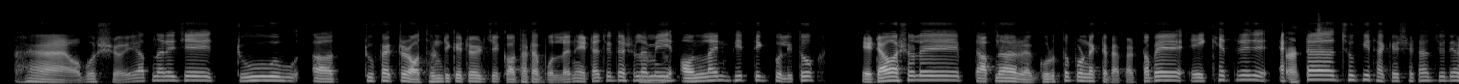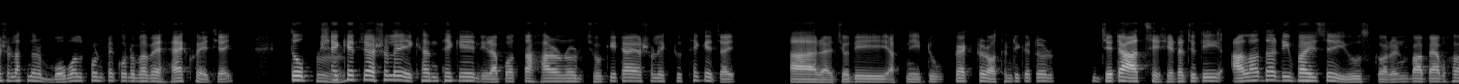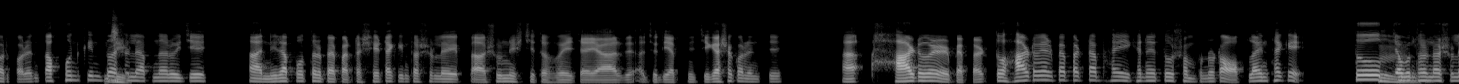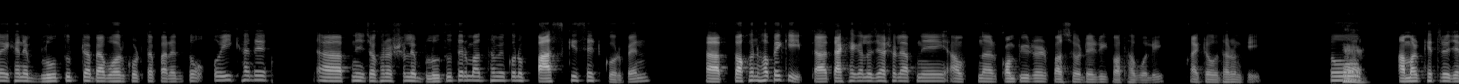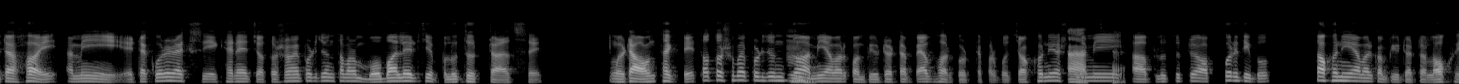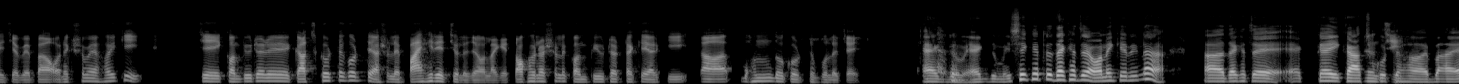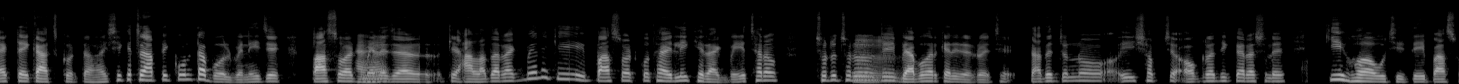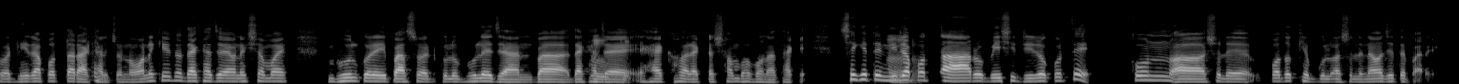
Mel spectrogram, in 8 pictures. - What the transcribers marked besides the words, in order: in English: "Two-factor authenticator"; in English: "Two-factor authenticator"; in English: "device"; in English: "pass-key set"; "বন্ধ" said as "ভন্ধ"; cough; throat clearing
- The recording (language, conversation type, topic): Bengali, podcast, পাসওয়ার্ড ও অনলাইন নিরাপত্তা বজায় রাখতে কী কী টিপস অনুসরণ করা উচিত?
